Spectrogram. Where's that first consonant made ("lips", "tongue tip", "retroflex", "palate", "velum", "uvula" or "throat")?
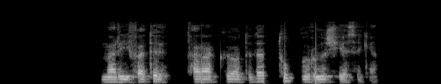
lips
